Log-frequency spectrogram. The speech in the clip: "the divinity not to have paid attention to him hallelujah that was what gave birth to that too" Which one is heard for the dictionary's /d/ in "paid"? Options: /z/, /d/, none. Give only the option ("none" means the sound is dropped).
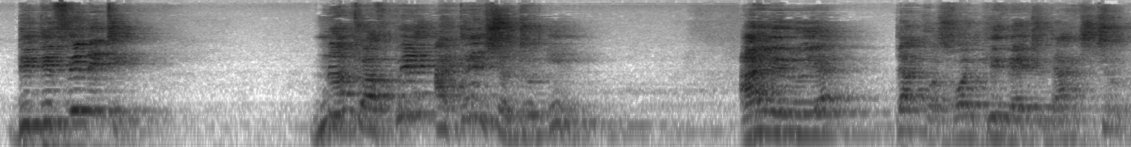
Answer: none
